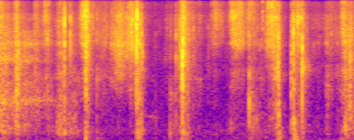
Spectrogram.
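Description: Mary Magdalene oracle cards being shuffled by hand, soft repeated riffling and flicking bursts in an uneven rhythm, close and quiet.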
